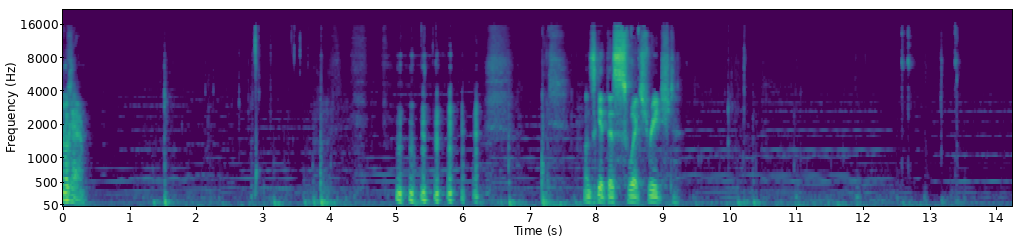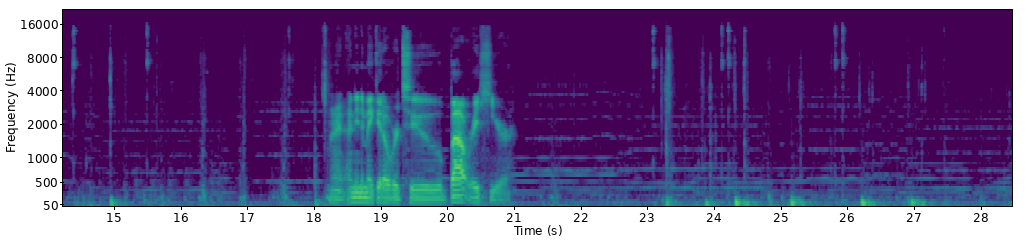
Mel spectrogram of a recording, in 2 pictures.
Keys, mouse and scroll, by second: 1.1-2.1 scroll up 1, 8.5 click, 11.3-12.7 scroll down 1, 12.7 right click, 13.3-14.4 drag, 15.5-23.1 shift+drag, 24.1-25.3 drag, 24.2 space, 25.3 space, 25.8 click, 26.1 space.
